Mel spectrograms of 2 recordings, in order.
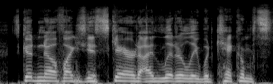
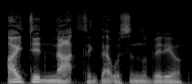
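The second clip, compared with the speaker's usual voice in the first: normal talking voice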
